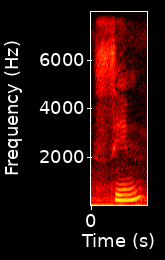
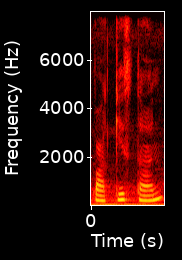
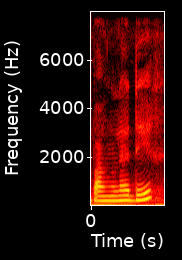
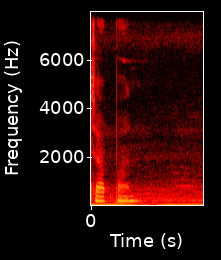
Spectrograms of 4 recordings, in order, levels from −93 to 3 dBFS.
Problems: background conversations at intervals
